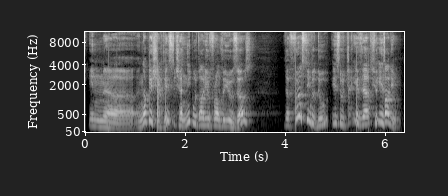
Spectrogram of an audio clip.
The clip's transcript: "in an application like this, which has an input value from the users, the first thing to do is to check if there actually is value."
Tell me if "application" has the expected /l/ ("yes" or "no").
no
